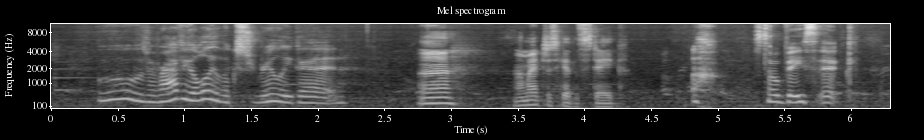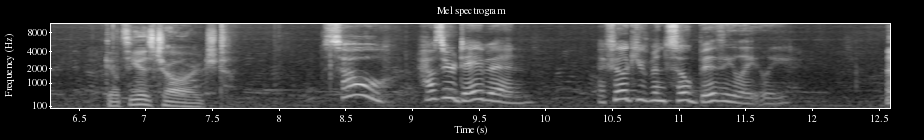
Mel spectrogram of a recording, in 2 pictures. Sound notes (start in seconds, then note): 5.1 sarcastic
